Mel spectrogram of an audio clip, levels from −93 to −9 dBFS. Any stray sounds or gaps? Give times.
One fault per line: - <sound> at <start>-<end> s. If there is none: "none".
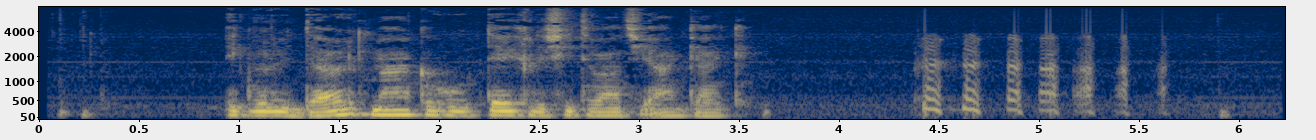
- laugh at 4.4-5.7 s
